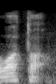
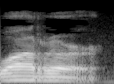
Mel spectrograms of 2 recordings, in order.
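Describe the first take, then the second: First: It is said in a British accent. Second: It is said in an American accent.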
